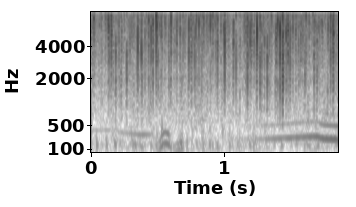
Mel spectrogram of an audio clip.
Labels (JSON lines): {"label": "biophony, cascading saw", "recorder": "SoundTrap 600 or HydroMoth"}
